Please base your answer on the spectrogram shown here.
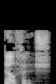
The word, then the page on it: elfish: British English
